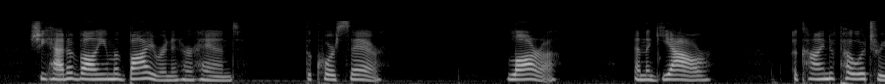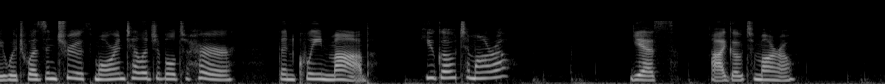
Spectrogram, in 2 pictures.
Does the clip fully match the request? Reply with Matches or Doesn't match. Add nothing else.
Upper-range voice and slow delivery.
Matches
